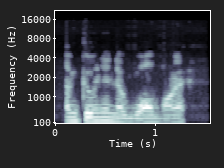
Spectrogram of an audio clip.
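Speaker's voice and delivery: ordinary delivery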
